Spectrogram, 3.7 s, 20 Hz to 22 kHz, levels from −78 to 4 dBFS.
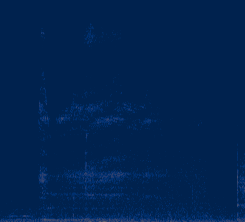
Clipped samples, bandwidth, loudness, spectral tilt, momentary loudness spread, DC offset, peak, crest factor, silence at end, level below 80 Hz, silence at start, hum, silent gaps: under 0.1%; over 20 kHz; -57 LUFS; -3 dB/octave; 9 LU; under 0.1%; -38 dBFS; 20 dB; 0 s; -64 dBFS; 0 s; none; none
